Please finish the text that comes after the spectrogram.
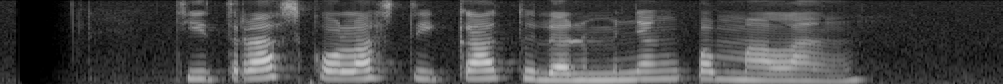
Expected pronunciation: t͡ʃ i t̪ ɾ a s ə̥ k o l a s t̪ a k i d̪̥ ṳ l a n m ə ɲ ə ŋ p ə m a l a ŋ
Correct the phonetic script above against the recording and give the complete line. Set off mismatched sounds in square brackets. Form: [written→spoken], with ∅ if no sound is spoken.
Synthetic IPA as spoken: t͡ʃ i t̪ ɾ a s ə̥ k o l a s t̪ [a→i] k [i→a] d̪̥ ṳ l a n m ə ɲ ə ŋ p ə m a l a ŋ

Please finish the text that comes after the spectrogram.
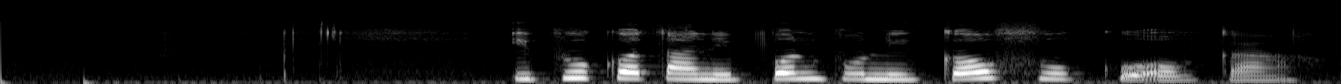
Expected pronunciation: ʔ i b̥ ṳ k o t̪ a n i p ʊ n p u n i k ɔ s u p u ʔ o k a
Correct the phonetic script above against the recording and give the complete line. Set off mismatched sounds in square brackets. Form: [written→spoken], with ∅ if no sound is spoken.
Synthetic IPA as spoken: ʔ i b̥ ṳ k o t̪ a n i p ʊ n p u n i k ɔ [s→f] u [p→k] u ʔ o k a

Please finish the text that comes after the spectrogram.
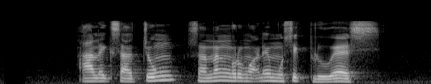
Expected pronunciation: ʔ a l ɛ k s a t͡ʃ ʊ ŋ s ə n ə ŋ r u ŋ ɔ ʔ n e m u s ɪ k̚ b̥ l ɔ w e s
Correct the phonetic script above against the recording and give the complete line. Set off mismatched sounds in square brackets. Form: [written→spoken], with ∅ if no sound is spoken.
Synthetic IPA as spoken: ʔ a l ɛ k s a t͡ʃ ʊ ŋ s ə n ə ŋ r u ŋ ɔ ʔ n e m u s ɪ k̚ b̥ l [ɔ→u] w [e→ɛ] s

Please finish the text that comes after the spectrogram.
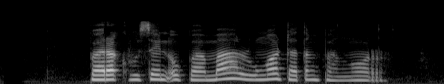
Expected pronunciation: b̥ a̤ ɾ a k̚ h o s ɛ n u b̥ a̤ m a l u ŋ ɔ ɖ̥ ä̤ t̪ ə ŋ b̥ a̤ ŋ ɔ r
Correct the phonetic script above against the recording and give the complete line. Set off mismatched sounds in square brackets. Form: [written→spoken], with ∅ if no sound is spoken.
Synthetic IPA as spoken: b̥ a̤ ɾ a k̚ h [o→u] s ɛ n [u→o] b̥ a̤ m a l u ŋ ɔ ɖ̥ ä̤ t̪ ə ŋ b̥ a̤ ŋ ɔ r

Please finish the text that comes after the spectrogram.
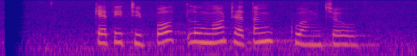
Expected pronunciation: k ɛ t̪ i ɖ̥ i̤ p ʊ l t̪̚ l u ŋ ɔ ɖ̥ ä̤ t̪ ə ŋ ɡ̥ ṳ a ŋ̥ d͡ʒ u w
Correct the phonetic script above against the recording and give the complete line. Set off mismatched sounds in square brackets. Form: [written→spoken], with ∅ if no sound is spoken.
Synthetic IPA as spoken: k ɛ t̪ i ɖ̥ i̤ p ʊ l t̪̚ l u ŋ ɔ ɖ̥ ä̤ t̪ ə ŋ ɡ̥ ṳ a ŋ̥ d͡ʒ [u→o] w

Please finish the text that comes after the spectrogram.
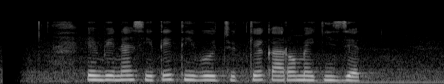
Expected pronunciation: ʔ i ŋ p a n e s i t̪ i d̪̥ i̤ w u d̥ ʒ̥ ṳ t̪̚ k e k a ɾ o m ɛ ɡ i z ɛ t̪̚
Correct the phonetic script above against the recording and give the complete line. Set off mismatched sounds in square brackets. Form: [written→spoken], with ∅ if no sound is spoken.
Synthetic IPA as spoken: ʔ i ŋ p [a→i] n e s i t̪ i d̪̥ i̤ w u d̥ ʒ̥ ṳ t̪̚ k e k a ɾ o m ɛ ɡ i z ɛ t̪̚

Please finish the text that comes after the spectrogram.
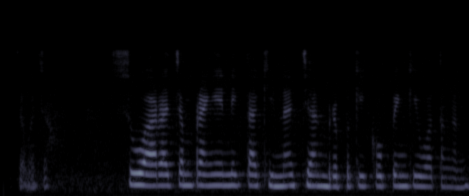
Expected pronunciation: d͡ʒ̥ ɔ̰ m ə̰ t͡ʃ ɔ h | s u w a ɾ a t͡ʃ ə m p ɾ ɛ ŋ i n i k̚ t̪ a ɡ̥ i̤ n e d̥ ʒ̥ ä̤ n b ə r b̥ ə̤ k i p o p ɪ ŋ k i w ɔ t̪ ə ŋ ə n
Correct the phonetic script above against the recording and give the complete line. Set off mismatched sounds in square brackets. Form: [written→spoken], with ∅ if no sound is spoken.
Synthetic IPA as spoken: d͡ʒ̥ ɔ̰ m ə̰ t͡ʃ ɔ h | s u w a ɾ a t͡ʃ ə m p ɾ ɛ ŋ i n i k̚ t̪ a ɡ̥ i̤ n [e→a] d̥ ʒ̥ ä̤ n b ə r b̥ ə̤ k i [p→k] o p ɪ ŋ k i w ɔ t̪ ə ŋ ə n

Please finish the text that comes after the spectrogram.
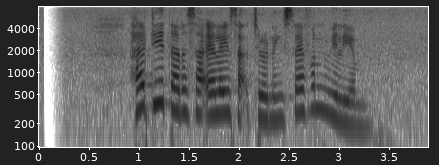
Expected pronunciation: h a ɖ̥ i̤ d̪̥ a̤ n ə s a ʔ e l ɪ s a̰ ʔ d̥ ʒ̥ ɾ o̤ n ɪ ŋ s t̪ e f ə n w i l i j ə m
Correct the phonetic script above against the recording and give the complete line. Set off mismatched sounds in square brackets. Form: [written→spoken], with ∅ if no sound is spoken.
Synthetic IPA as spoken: h a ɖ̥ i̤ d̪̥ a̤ n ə s a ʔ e l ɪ s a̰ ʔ d̥ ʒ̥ ɾ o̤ n ɪ ŋ s t̪ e f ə n w i l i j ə m

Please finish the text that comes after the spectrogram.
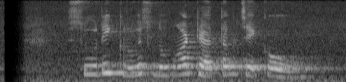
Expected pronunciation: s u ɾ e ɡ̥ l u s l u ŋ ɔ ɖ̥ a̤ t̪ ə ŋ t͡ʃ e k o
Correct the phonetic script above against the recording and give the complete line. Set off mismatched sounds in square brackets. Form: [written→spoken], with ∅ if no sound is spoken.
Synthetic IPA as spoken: s u ɾ [e→i] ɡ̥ [l→ɾ] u s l u ŋ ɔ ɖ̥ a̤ t̪ ə ŋ t͡ʃ e k o

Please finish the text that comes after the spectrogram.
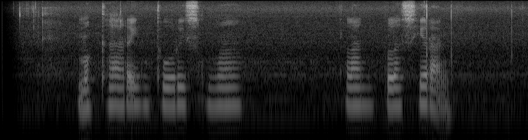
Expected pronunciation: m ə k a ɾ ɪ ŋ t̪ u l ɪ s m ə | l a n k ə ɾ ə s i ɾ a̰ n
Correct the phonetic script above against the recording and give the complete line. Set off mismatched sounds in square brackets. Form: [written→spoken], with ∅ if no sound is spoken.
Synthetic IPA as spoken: m ə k a ɾ ɪ ŋ t̪ u [l→ɾ] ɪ s m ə | l a n [k→p] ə [ɾ→l] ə s i ɾ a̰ n

